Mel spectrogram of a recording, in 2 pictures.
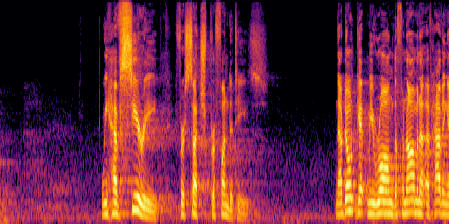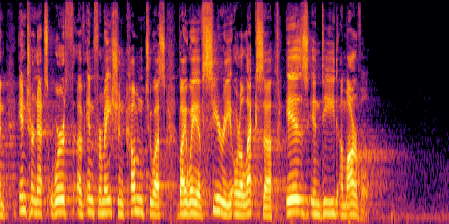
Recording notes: Sermon delivered at All Saints Kingsway on January 19, 2020.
